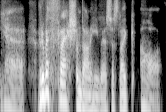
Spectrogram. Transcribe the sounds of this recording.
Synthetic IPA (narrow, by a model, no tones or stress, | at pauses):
jærubɛθfrɛʃəmdaːnhiːwɪz̥d͡ʒəstlajkʰɔ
